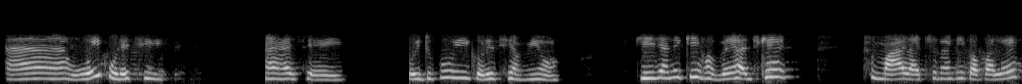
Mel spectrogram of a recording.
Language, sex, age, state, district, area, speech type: Bengali, female, 30-45, West Bengal, Cooch Behar, rural, conversation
